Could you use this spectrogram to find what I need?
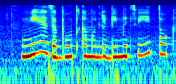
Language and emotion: Russian, positive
